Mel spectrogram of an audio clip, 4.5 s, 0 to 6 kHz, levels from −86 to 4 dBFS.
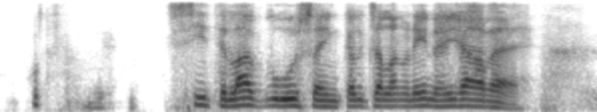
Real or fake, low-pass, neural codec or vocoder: fake; 5.4 kHz; codec, 16 kHz in and 24 kHz out, 0.8 kbps, FocalCodec, streaming, 65536 codes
